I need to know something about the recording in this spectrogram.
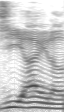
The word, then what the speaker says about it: (G)I-DLE: confirmed the pronunciation was G-Idle. They said G-Idle. Yes, they did. They said the G. Yes. So screw off all you idol people. Yeah, take it's that, not people. Silent. Yeah, it's not silent.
